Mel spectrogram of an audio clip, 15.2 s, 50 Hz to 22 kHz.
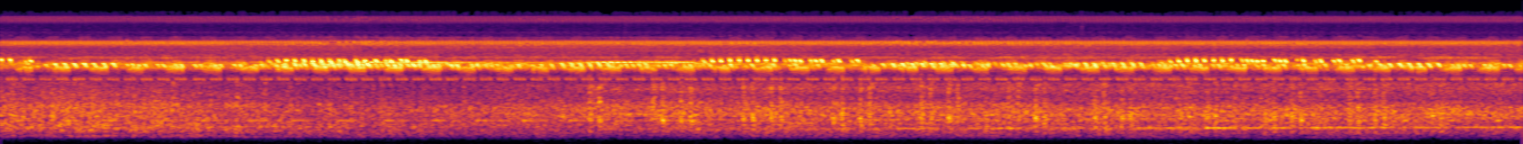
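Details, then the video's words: Bell crickets and crickets singing in Narita, Chiba prefecture, Japan, captured with a TASCAM Portacapture X8: a steady wall of shrill ringing tones with bursts of rapid pulsed chirping recurring every few seconds. "スズムシとコオロギの鳴き声 - Chirping of crickets"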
